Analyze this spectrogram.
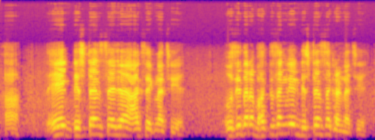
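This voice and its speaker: A man's voice: sits high, animated, moderate pace, a bit bright. A man giving a casual devotional talk, telling stories with many fillers and small laughs. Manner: storytelling with frequent fillers and laughs. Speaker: devotional speaker. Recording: dull lo-fi with faint noise.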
